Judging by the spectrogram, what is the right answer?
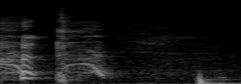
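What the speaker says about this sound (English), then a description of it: "Oh God, I'm sussed out by that cough" A single short cough close to the microphone, followed by a brief throat-clearing sound and a soft low thump, in an otherwise quiet room.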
